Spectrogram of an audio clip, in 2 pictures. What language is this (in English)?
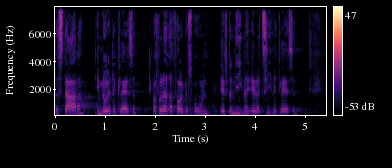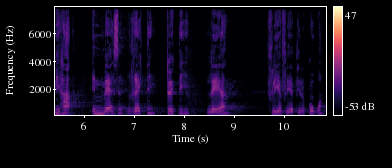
Danish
